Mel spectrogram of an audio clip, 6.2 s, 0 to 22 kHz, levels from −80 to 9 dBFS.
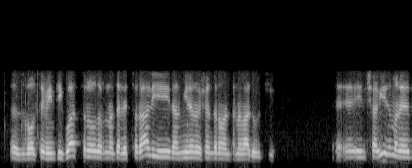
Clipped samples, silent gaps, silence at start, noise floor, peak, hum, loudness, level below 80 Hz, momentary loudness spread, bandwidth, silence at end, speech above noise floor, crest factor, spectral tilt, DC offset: under 0.1%; none; 0.15 s; -66 dBFS; 0 dBFS; none; -15 LUFS; -70 dBFS; 6 LU; 4 kHz; 0 s; 51 dB; 16 dB; -1 dB/octave; under 0.1%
